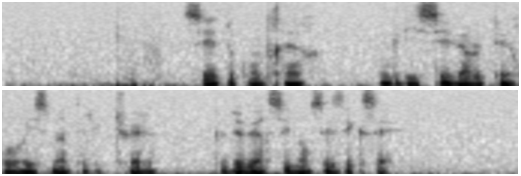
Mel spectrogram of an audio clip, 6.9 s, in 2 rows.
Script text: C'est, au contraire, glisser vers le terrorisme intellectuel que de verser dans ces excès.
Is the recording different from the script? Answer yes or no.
no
